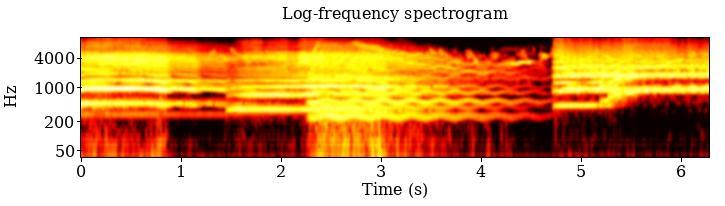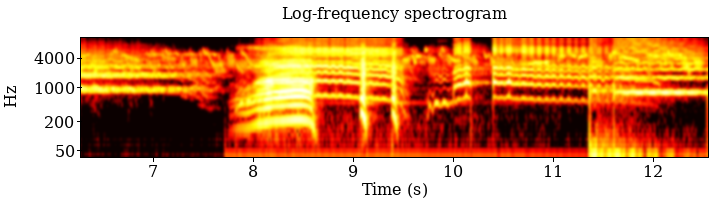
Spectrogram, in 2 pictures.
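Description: Comic background music made of held electronic tones, some with a wide wobbling vibrato, then a run of swooping pitch glides about eight seconds in.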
